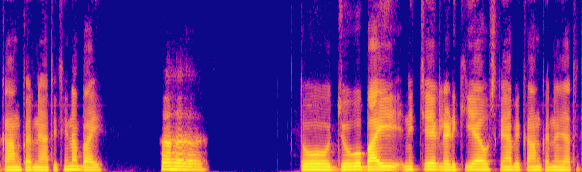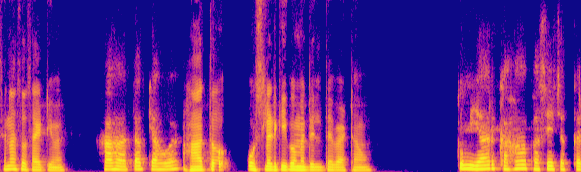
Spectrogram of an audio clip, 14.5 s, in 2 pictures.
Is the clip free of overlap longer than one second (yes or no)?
yes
